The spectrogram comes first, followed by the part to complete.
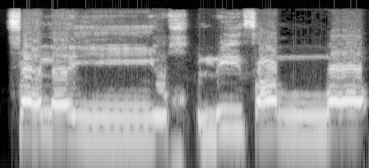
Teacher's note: আল্লাহ শব্দের আগের হরফে জবর আছে, তাই এই লামকে ল অর্থাৎ মোটা করে পড়ব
